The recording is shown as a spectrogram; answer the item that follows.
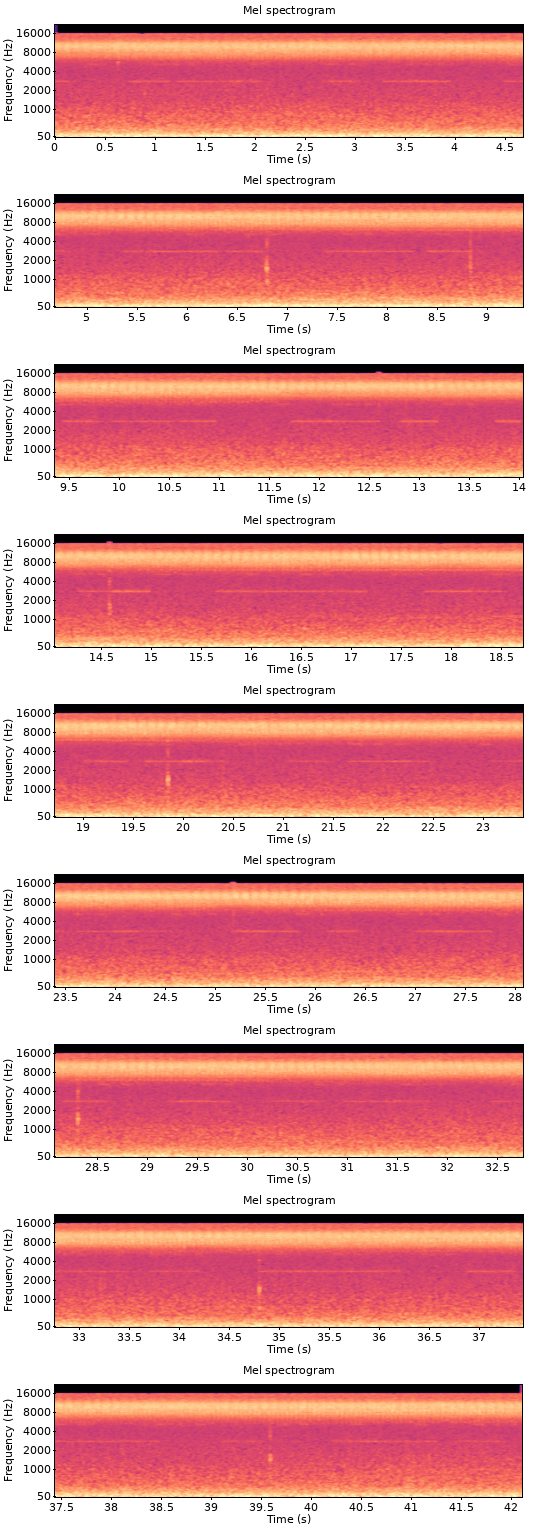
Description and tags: This sample was recorded at schafberg by vienna in the night.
